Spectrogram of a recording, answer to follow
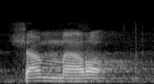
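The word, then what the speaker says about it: شمّر: Apa bacanya itu adalah bit bitasdidil mim jadi dengan mentasdidkan mim jadi bacanya syammaro itu Isim kayak fi'il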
